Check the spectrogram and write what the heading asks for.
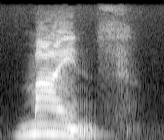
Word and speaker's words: Mainz: Say Mainz. – AI does not occur often. It is pronounced as in the English word my. – Mainz. – The Z is pronounced like TS.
